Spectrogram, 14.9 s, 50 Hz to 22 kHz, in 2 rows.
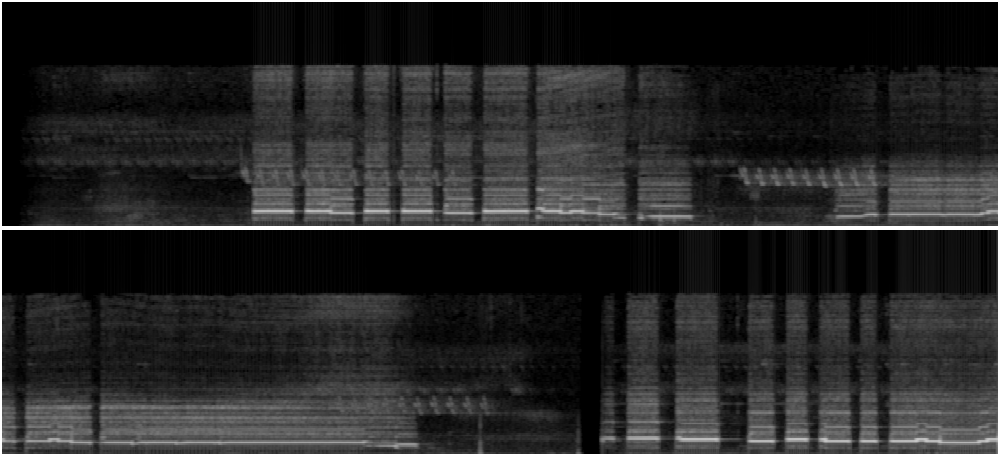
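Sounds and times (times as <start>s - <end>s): bamboo flute playing: 1.8s - 5.4s, 6.2s - 10.8s, 12.0s - 14.9s.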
